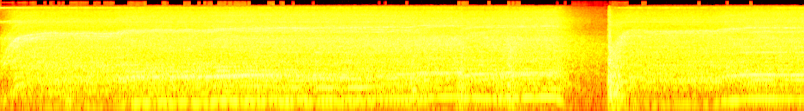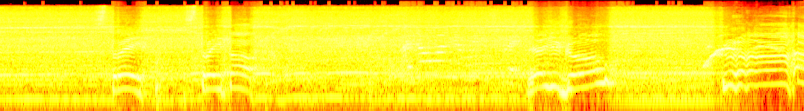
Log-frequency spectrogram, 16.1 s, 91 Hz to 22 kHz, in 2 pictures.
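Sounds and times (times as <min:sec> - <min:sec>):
toy drone motors whirring: 0:00.0 - 0:16.0
sharp knock: 0:06.0 - 0:06.4.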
